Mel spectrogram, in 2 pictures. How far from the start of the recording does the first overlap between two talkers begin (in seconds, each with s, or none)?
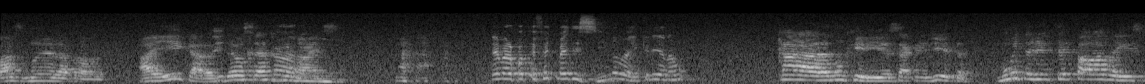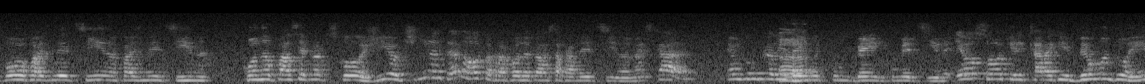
2.1 s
